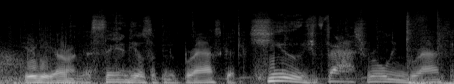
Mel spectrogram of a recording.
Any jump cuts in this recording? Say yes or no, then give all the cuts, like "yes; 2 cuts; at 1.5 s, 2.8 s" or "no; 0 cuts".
yes; 1 cut; at 2.4 s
